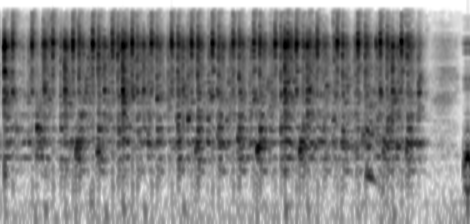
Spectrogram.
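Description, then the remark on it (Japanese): Eggs being whisked in a bowl: a fast, steady stream of light scraping and clicking strokes, sustained at an even pace for about four seconds before stopping. No voices are heard. “ASMR になるかなこの卵かき混ぜてるわけ。”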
